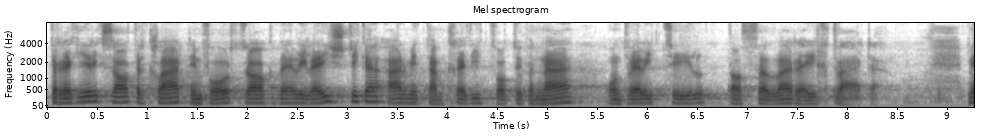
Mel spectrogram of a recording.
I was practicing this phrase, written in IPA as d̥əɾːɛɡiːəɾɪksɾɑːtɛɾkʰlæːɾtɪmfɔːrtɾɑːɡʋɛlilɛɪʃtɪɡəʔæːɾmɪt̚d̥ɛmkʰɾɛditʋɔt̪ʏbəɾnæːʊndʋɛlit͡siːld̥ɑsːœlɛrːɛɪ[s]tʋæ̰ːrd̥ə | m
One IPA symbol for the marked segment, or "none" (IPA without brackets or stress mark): χ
